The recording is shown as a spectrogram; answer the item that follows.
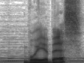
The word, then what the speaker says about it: bouillabaisse: Bouillabaisse? That's how you pronounce it.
